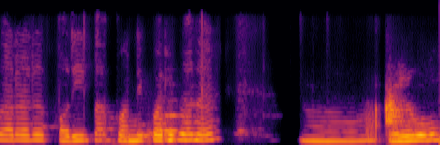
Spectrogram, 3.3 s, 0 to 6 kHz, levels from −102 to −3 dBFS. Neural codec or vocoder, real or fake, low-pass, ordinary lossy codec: codec, 16 kHz, 1 kbps, X-Codec, HuBERT features, trained on balanced general audio; fake; 5.4 kHz; none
